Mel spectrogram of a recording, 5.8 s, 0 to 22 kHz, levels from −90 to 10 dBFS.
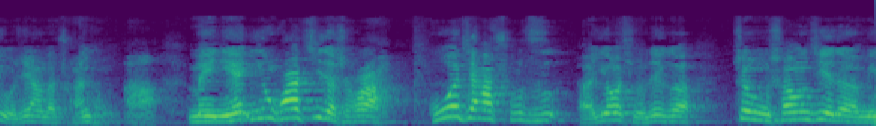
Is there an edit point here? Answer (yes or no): no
